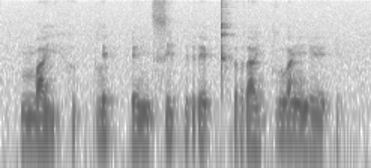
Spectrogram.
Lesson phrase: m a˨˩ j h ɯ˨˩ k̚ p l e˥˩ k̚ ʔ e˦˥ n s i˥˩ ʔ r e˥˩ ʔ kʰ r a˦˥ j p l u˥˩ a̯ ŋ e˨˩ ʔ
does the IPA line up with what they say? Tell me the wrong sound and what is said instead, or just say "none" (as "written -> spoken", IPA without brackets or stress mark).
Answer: none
